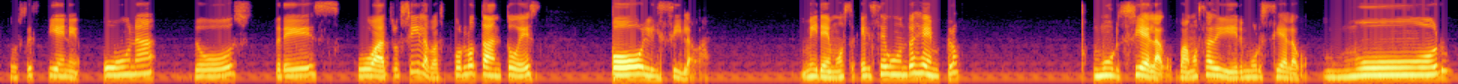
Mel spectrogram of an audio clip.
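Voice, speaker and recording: A woman teacher explaining Spanish syllables and accents slowly and patiently in a recorded grammar tutorial. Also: medium pitch, expressive, dull audio.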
